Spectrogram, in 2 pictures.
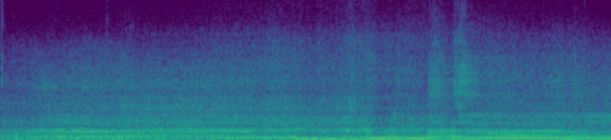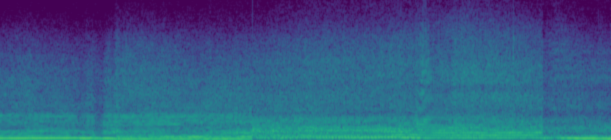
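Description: Small car engines roar and rev hard, rising and falling in pitch with gear changes.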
